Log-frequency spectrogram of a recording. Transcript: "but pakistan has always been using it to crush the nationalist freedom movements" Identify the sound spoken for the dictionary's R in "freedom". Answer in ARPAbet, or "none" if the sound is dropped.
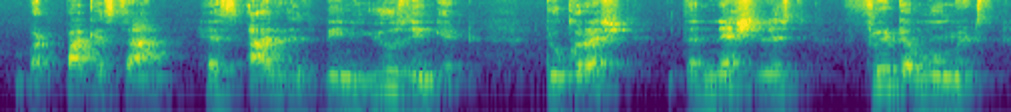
none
